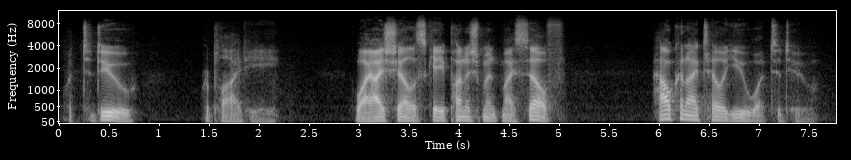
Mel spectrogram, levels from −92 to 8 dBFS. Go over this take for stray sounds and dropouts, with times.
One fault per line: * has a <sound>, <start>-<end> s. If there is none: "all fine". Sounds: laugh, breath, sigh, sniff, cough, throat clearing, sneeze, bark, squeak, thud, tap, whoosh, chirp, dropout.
all fine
